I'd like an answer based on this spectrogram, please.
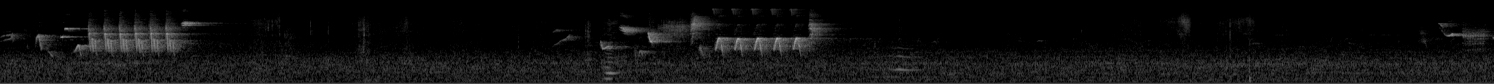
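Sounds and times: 
Common nightingale song: 0:00.0 - 0:02.4, 0:05.4 - 0:14.9.

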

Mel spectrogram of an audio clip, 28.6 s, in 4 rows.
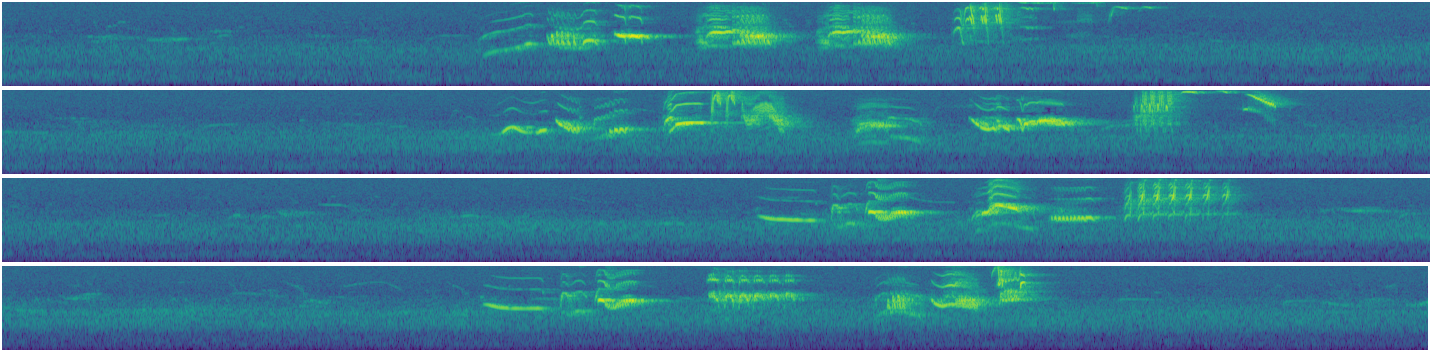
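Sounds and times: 
Eurasian blackbird song: 0:02.4 - 0:05.8, 0:09.6 - 0:13.7, 0:18.1 - 0:20.5, 0:22.6 - 0:27.2.

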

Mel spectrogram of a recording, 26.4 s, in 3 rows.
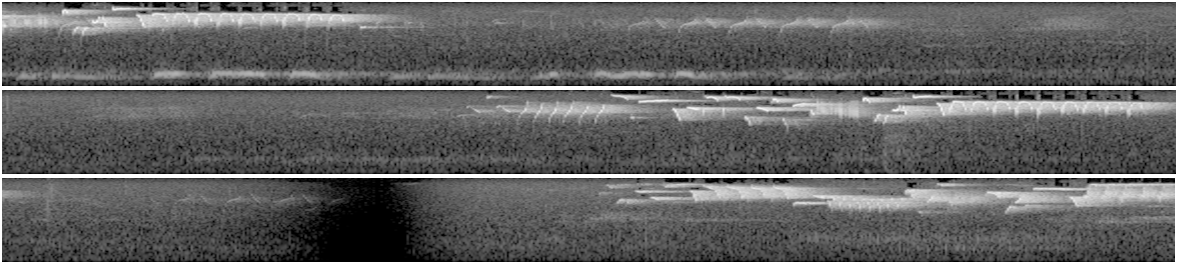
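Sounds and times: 
Eurasian wren Troglodytes troglodytes singing: 0:00.0 - 0:02.9, 0:12.3 - 0:17.6, 0:22.2 - 0:26.4.

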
